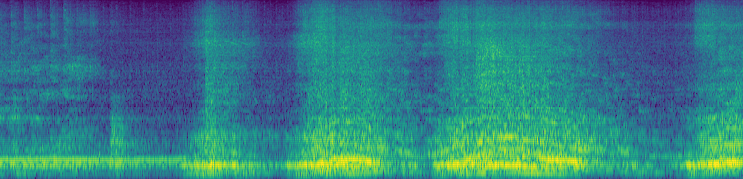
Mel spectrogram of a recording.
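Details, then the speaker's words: Forklift engine after fitting four new ignition coils and new NGK iridium spark plugs: revs rise and fall in bursts, with a wavering squeak riding each rev. A belt squeak; a loose belt or a pulley is suspected, not confirmed. "So I've got a squeaky belt somewhere. Might be a little loose. Or a pulley or something, I don't know."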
